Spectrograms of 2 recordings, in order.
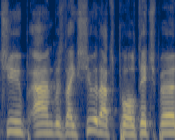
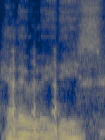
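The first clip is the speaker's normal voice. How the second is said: very deep, low voice, leaning on the mic; 13 semitones lower than usual. Reading out a listener's tweet, then Val Venus deep voice. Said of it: "With a deep voice into the microphone".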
